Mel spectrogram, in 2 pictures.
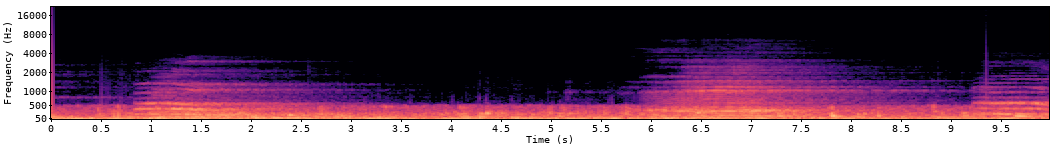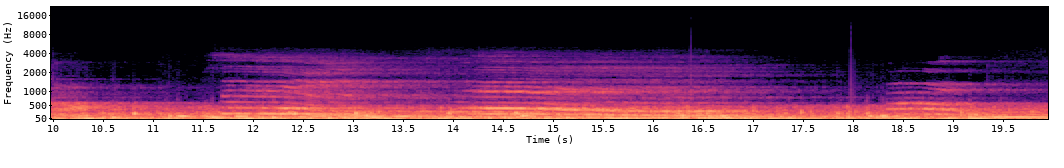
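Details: Humpback whale song recorded underwater: long, rich moaning tones with many overtones. Some units slide downward and others swoop up, arriving in bursts every few seconds over a steady deep rumble.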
